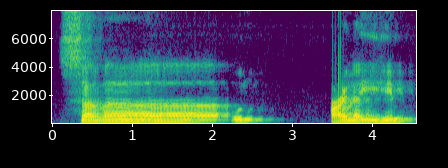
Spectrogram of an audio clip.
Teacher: اس میں عین کو اس کے مخرج کے ساتھ ادا کریں گے، یعنی حلق کے درمیانی حصے سے اس حرف کو ادا کرنا ہے · کفروا، آگے سواء، تو واو سے آگے الف اور الف سے پہلے زبر ہو تو الف مدہ ہوتا ہے، اور الف مدہ کے فوراً بعد اسی کلمے میں حمزہ آ جائے تو مد متصل بن جاتی ہے، پھر اس کو 2 2.5 الف کی مقدار لمبا کھینچتے ہیں۔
